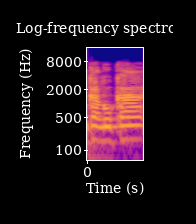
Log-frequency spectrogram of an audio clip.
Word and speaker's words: Kanguka: Mais pour l'émission Kangoka sur YouTube, vous les trouverez sur la chaîne Kangoka français. Kangoka ça s'écrit K A N G U K A.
